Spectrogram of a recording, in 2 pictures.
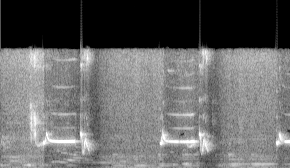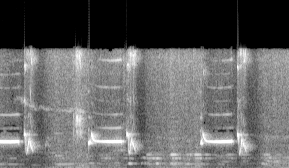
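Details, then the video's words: Bar-winged prinia male, varied kristal, ngalun and ngotot song: piercing, level whistled notes framed by sharp ticks, repeated steadily about once a second, with faint lower chirps underneath. "KICAU PRENJAK JANTAN FULL VARIASI DURASI PANJANG || NGOTOT,NGALUN,VARIASI,KRISTAL"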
